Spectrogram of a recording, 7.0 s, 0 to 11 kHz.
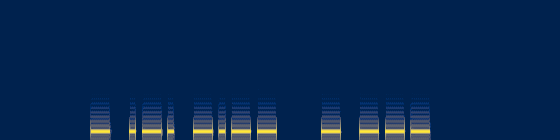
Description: Morse code, heard as a keyed tone, about 15 wpm, 700 Hz. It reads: TRY TO
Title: Sets of 2 Words 15wpm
